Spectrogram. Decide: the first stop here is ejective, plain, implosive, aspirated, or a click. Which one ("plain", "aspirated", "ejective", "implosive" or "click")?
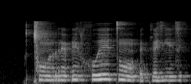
click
